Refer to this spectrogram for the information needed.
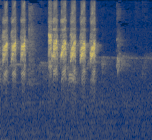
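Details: Female Chinese hwamei giving a hissing call meant to stir up males: rapid harsh, buzzy notes, three then five in quick series, followed by a faint softer note.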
